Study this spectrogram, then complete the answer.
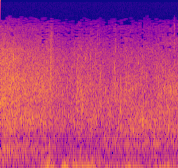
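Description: Ocean waves washing in at Chipipe Beach in Salinas, Ecuador, a brief broad rushing surf sound with gusty wind buffeting the microphone and no voices.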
